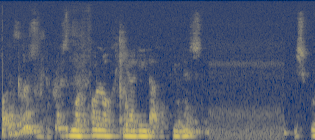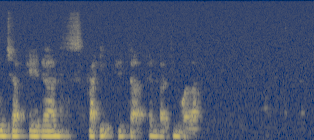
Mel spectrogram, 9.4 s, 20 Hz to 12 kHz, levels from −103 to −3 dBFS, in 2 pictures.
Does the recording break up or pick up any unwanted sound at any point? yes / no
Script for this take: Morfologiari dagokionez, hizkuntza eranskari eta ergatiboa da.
no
